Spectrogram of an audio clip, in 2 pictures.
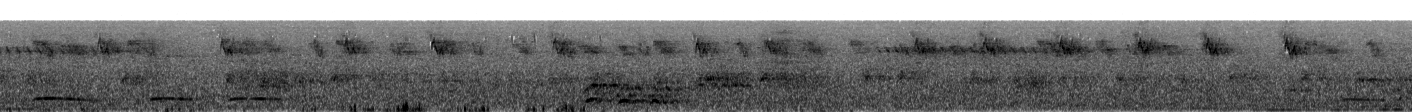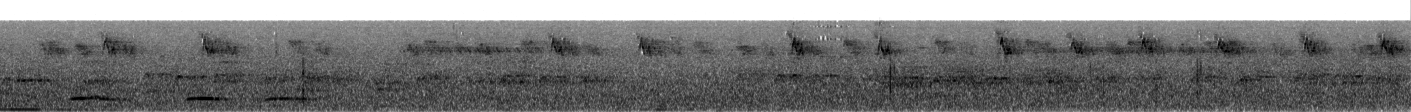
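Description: Birds singing outdoors: a dense chorus of short, high chirps and trills repeating throughout, with a few lower whistled notes mixed in. A few low thumps come in the first six seconds.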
